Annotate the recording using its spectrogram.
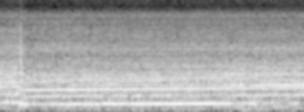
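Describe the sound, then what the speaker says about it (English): A Formula Regional race car at the Macau Grand Prix circuit, during the FR World Cup second free practice session. Its engine holds a faint, distant, steady droning whine with sustained tonal overtones and no voices. "you can hear off the engine note that the speed is building all the time"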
